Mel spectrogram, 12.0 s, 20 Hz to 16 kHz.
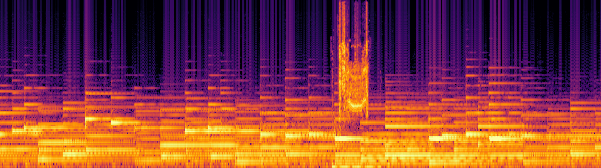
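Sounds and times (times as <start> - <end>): camera shutter click: 6.6 - 7.6.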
